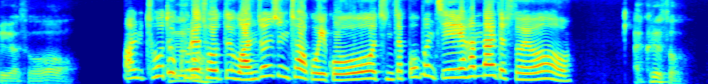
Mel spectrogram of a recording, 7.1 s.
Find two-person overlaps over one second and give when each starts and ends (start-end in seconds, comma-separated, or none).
none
